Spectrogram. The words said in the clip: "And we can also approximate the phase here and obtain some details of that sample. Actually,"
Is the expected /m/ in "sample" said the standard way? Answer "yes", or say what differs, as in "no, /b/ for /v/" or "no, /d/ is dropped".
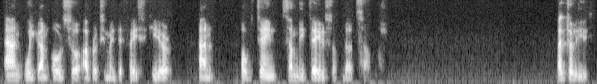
no, /m/ is dropped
